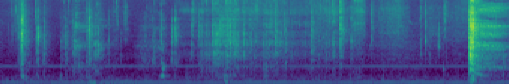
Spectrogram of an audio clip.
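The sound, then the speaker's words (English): Crinkling of a plastic Capri Sun juice pouch, a run of soft, irregular crackles and rustles, ending in one sharper, louder crunch near the end. No one speaks. “Not me with that Capri Sun.”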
